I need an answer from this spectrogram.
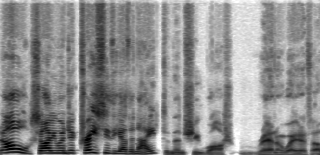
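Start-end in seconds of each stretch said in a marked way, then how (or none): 0.0-2.0 high-pitched mock woman's voice; gushing woman. Woman at an audition who spotted him in a movie, high and gushing. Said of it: "and some woman, uh, said".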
